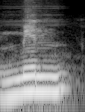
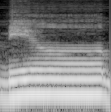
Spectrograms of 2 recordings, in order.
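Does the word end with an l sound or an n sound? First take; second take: n sound; l sound. First: The word ends with a clear n sound. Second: The word ends with an l sound. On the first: The speaker calls it right. "tapi min" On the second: The speaker calls it wrong. "jangan mil bukan"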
